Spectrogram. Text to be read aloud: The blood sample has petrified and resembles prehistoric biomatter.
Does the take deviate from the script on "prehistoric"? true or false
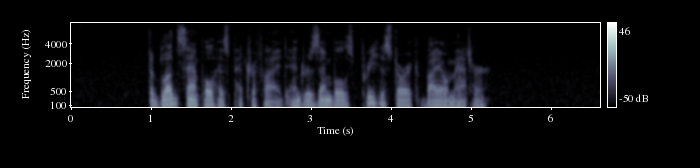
false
